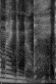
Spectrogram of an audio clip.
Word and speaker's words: Manganiello: Joe Manganiello.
